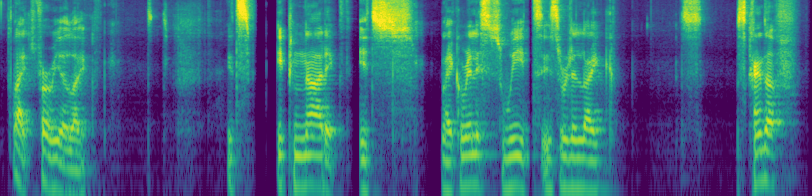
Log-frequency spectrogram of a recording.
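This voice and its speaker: The speech is monotone and flat, in a non-native accent. It moves at a very slow pace with long, frequent pauses. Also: man. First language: not English. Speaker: music reaction youtuber. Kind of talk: reaction video commentary. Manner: halting, many fillers.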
